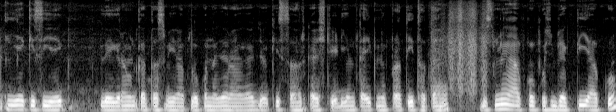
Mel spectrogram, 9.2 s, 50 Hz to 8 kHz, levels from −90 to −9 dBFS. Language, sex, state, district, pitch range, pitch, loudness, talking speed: Hindi, male, Bihar, Saran, 105-110 Hz, 105 Hz, -16 LUFS, 180 wpm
